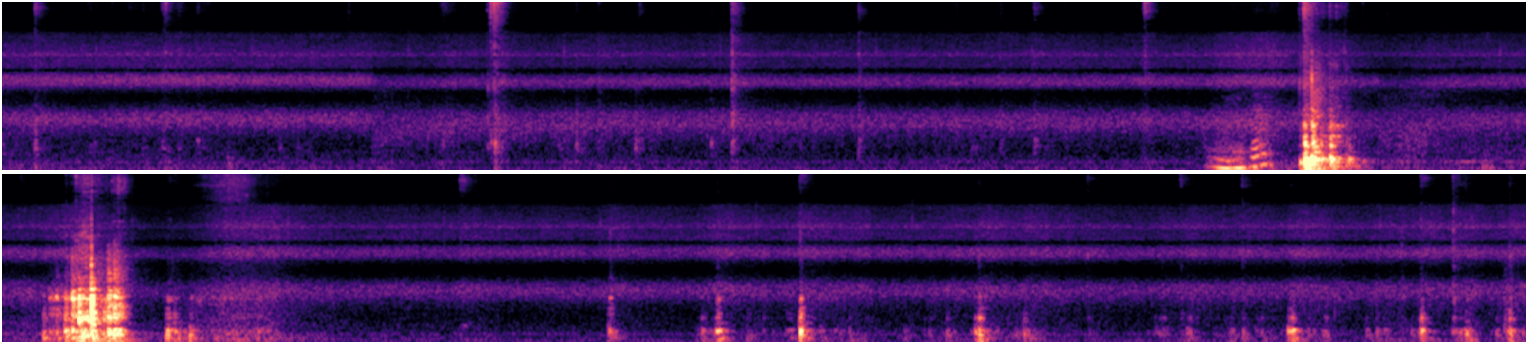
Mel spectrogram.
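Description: Scattered small clicks and knocks of plastic laptop parts being handled on a desk, over a faint steady hiss. A short muttered voice and another brief loud sound come a little past halfway, and the handling clicks grow more frequent after that.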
